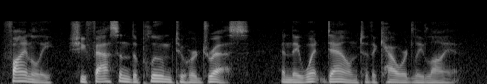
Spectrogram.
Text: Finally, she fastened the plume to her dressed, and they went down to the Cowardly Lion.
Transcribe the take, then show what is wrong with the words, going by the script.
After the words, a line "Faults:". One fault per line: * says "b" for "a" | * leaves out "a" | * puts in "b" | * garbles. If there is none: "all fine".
Finally, she fastened the plume to her dress, and they went down to the Cowardly Lion.
Faults:
* says "dress" for "dressed"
